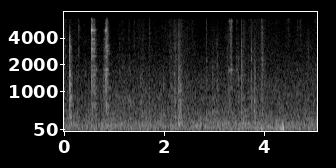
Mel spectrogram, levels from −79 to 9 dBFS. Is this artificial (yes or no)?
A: no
